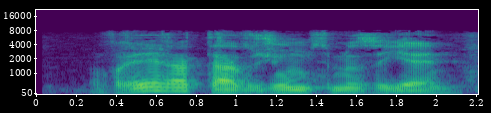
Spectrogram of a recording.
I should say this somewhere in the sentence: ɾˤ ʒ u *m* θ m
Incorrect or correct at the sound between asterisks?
correct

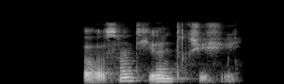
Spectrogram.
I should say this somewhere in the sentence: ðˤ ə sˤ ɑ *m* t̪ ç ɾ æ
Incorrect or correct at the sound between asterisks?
incorrect: n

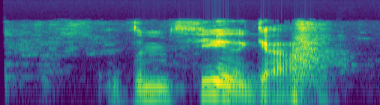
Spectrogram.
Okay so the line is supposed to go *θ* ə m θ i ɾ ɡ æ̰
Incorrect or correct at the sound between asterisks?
incorrect: ð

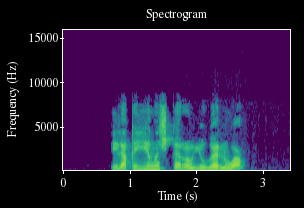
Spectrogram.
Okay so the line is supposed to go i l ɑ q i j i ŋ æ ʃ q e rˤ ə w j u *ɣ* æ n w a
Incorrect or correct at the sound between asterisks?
correct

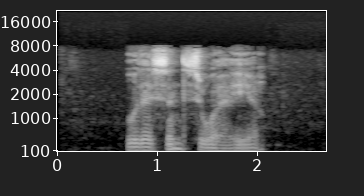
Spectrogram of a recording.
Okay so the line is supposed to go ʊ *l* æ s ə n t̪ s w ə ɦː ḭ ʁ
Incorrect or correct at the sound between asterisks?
incorrect: ɾ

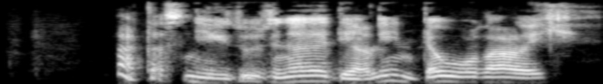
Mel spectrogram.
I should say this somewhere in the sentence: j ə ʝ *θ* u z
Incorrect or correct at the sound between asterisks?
incorrect: ð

